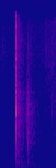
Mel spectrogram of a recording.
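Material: Metal.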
